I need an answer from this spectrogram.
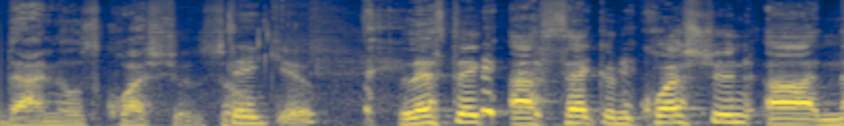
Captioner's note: laughs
